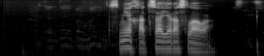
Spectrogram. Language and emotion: Russian, neutral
